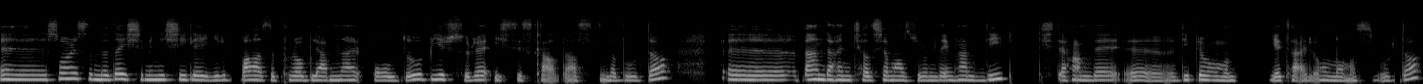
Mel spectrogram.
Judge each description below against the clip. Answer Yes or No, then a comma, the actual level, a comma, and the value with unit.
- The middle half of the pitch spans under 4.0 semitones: Yes, average, 2.7 semitones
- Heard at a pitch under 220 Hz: Yes, high, 200 Hz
